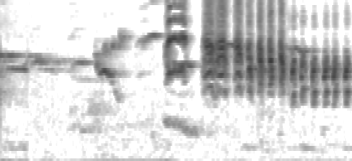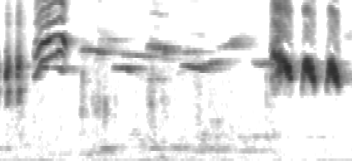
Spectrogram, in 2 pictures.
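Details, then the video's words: Lure song of a greater green leafbird, meant to prompt other leafbirds to sing: soft whistles, then a loud rapid buzzy trill of repeated notes, sweeping chirps, quieter warbling, and three sharp closing notes. "Pancingan Cucak Ijo Sangat Ampuh Untuk Menaikan Mental Ijo Lain Agar Mau Jamtrok Bongkar Isian"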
